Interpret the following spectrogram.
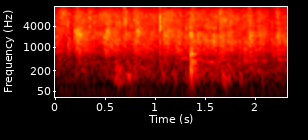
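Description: Audience applauding, with one sharper knock just past halfway.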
